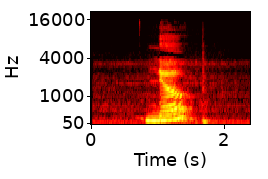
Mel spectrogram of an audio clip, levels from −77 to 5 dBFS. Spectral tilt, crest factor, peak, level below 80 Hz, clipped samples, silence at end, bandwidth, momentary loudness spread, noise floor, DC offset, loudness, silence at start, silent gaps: -7 dB/octave; 16 dB; -2 dBFS; -46 dBFS; under 0.1%; 0.65 s; 13.5 kHz; 22 LU; -46 dBFS; under 0.1%; -14 LUFS; 0.8 s; none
